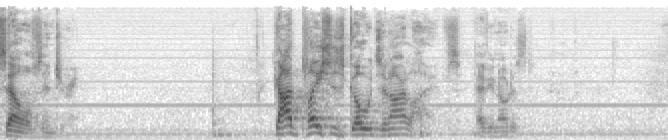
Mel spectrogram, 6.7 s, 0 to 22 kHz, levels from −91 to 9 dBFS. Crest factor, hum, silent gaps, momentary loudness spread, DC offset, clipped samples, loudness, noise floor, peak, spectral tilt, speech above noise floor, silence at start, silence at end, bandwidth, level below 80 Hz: 26 dB; none; none; 24 LU; under 0.1%; under 0.1%; -28 LUFS; -57 dBFS; -6 dBFS; -1 dB/octave; 28 dB; 0 s; 1.4 s; 17.5 kHz; -76 dBFS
